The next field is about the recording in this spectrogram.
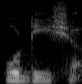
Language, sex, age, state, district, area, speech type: Malayalam, male, 18-30, Kerala, Kozhikode, urban, spontaneous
